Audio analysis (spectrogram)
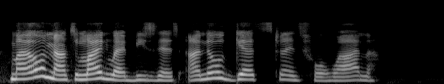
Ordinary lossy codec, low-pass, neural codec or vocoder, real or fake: none; 7.2 kHz; codec, 16 kHz, 1 kbps, FunCodec, trained on LibriTTS, 50 frames a second; fake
